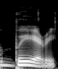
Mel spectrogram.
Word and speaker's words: bury: Вообще глагольчик berry, который тоже пишется необычно b-u-r-y, b-u-r-y, а произносится как ягода, berry, а это глагол, который значит закапывать.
